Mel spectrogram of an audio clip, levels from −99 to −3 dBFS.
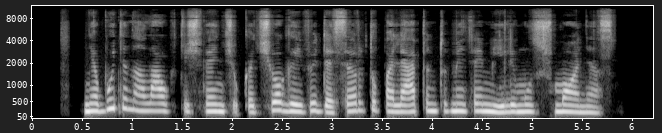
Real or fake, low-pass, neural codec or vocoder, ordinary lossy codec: real; 10.8 kHz; none; AAC, 48 kbps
